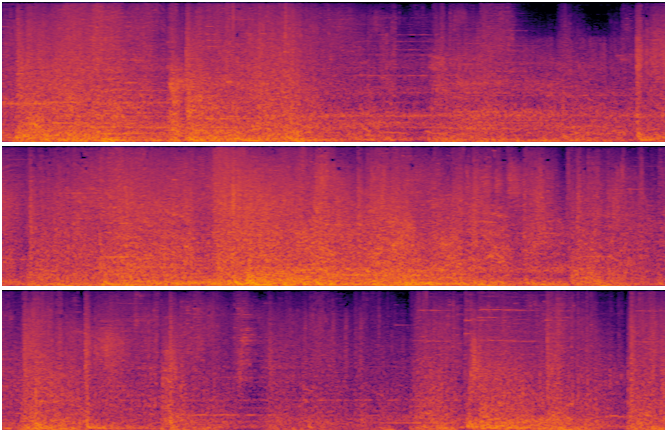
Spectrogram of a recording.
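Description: Game spells blast and crackle in a busy fight.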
